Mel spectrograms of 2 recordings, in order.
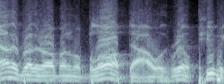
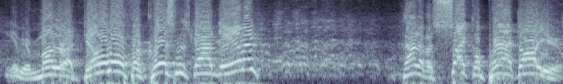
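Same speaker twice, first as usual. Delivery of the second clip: dad snapping. Retold or imitated. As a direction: yell it as an enraged father blowing up. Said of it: "And my dad snapped".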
